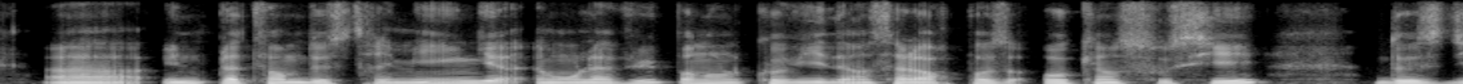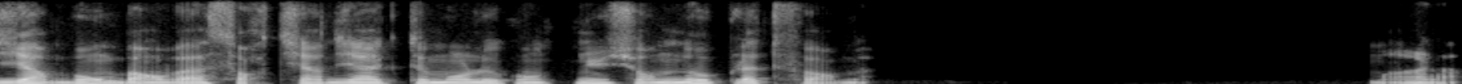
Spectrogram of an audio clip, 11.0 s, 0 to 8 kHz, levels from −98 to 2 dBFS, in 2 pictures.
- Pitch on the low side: Yes, low, 115 Hz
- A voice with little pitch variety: No, average, 3.3 semitones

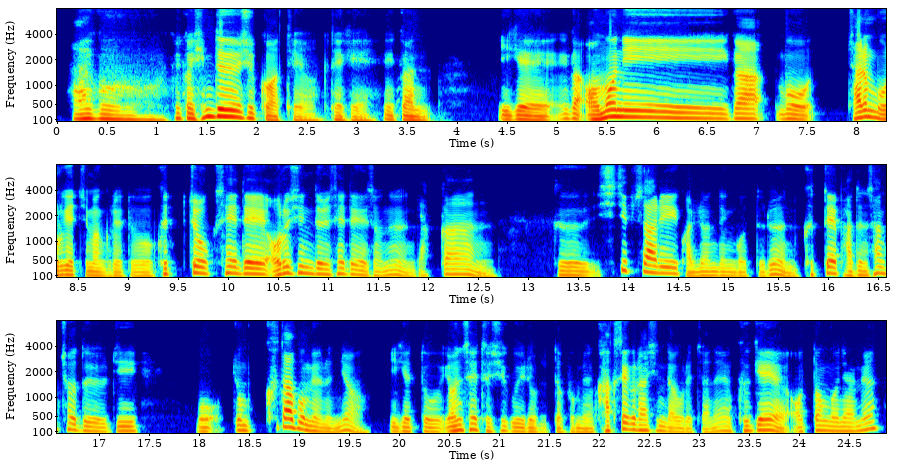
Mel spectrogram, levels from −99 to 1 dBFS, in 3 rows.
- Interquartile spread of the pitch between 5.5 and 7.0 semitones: Yes, wide, 6.1 semitones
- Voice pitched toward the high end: No, low, 120 Hz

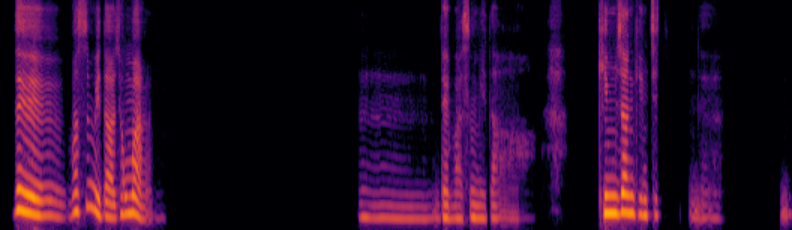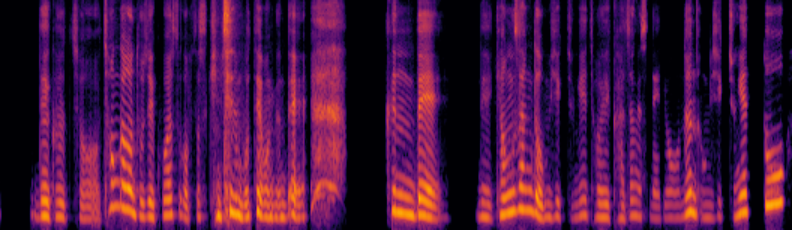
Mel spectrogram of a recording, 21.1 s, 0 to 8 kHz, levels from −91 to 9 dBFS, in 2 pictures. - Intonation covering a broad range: No, average, 4.5 semitones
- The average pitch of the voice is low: No, medium, 185 Hz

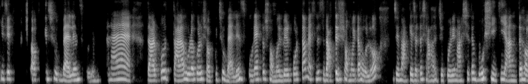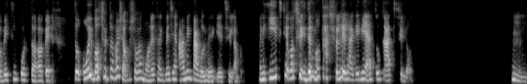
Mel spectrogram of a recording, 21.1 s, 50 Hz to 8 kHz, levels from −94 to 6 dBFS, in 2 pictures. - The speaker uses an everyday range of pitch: Yes, average, 4.1 semitones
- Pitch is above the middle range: Yes, high, 205 Hz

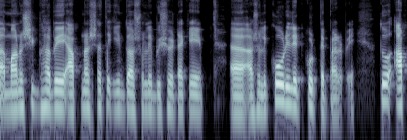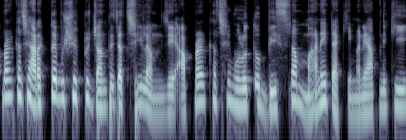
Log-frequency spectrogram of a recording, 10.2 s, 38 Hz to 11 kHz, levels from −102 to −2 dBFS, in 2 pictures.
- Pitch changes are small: No, average, 5.3 semitones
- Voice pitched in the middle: Yes, medium, 145 Hz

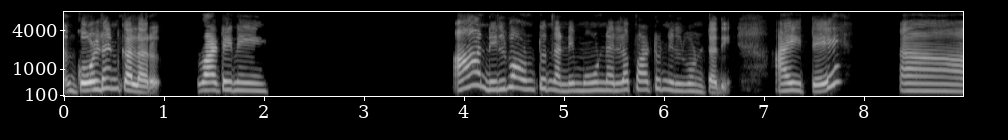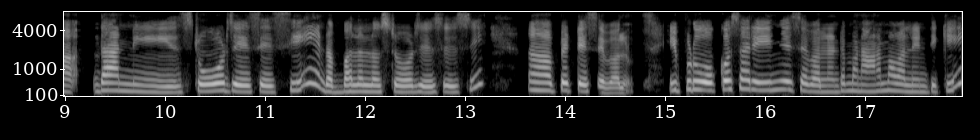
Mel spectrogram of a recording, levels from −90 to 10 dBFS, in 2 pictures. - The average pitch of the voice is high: Yes, very high, 250 Hz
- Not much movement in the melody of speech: No, average, 3.5 semitones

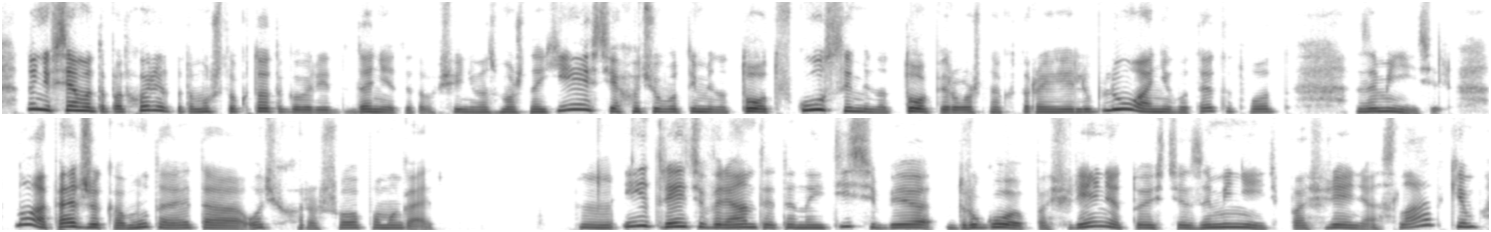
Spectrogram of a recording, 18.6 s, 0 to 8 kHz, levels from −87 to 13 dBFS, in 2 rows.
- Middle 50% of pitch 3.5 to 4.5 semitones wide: Yes, average, 3.9 semitones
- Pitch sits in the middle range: No, high, 200 Hz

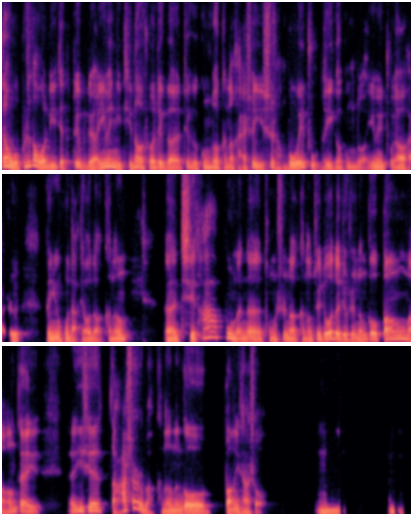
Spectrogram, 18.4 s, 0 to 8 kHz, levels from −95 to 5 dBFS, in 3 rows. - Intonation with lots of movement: Yes, wide, 6.7 semitones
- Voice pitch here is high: No, low, 120 Hz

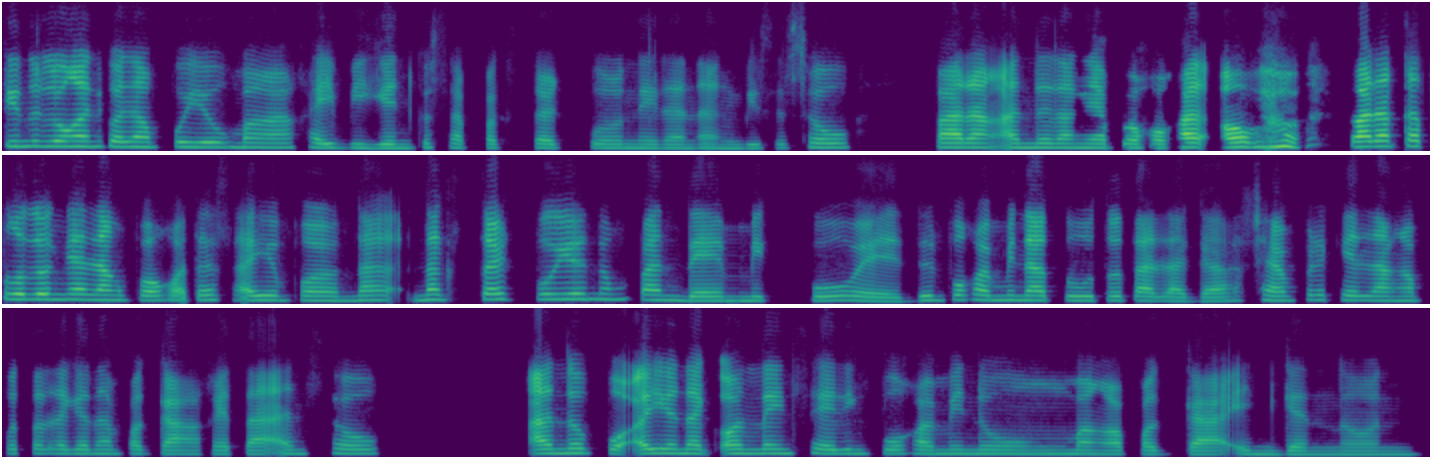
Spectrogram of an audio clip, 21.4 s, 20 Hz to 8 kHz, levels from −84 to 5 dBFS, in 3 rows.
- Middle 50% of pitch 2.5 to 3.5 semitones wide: Yes, average, 3.0 semitones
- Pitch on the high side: Yes, high, 230 Hz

